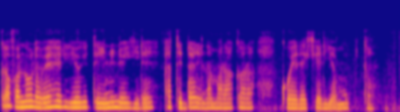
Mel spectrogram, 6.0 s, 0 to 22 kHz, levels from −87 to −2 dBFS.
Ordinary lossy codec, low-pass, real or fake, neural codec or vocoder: MP3, 48 kbps; 7.2 kHz; fake; codec, 16 kHz, 4 kbps, FreqCodec, larger model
